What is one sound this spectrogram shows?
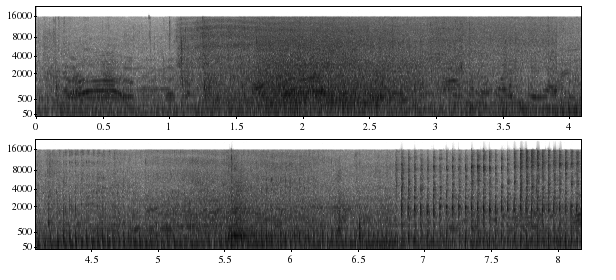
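Small waves wash onto the shore.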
